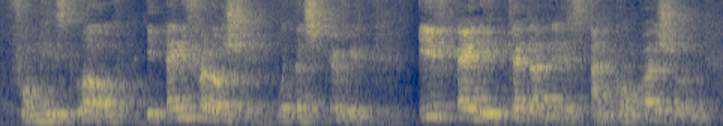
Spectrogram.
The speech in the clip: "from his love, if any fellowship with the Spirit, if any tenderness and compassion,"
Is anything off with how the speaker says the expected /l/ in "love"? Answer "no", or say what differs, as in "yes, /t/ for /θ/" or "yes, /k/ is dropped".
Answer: no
